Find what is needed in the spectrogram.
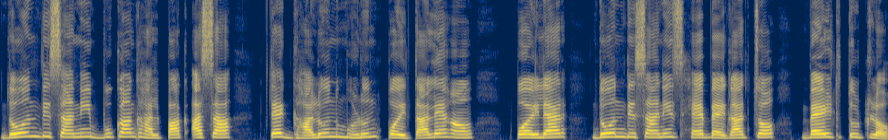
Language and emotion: Goan Konkani, neutral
